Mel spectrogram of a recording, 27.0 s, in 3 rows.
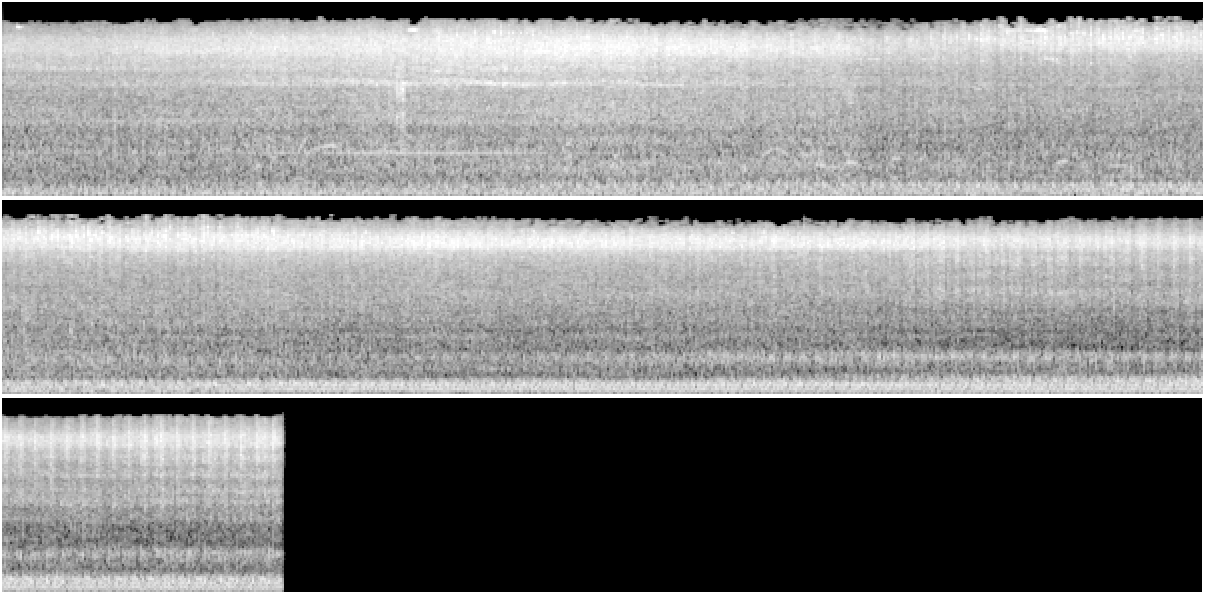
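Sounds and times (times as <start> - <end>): car engine passing slowly: 0.0 - 20.1.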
